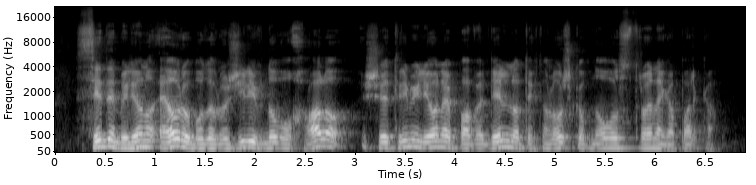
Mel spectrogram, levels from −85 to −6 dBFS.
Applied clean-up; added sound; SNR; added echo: none; none; none; none.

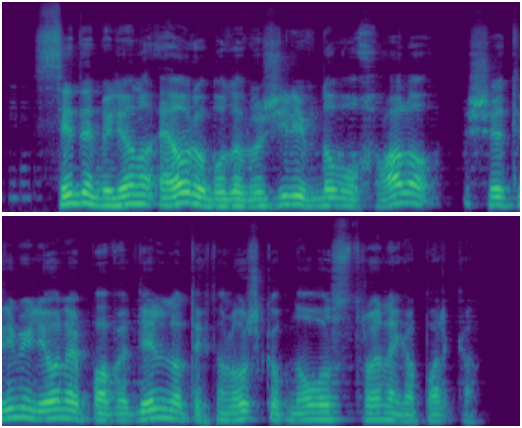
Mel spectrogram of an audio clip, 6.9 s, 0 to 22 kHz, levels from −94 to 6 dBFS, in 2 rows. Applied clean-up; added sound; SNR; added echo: neural mask model DeepFilterNet 3.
